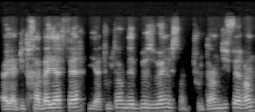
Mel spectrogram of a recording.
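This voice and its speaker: A man's very fast speech, dry and close with no echo, against a quiet background. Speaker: former student, banking apprentice. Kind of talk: student presentation. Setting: video call. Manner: hesitant, many fillers.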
